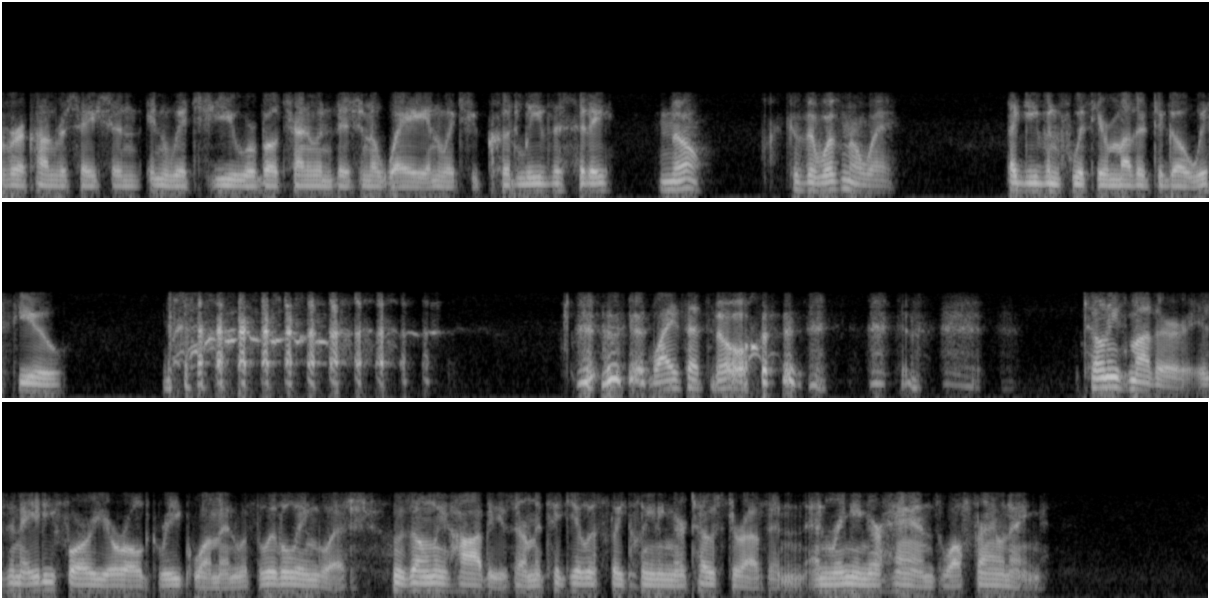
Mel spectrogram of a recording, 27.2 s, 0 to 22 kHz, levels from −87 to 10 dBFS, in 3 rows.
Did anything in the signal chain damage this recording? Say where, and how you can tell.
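Yes, at the codec stage, throughout. The speech has a buzzy, gravelly roughness and nothing above 3.7 kHz. That fits the 13 kbps GSM full-rate codec's pulse-driven vocal-tract model.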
